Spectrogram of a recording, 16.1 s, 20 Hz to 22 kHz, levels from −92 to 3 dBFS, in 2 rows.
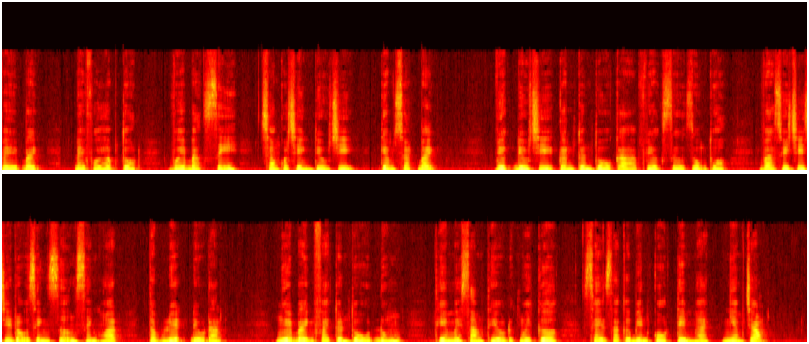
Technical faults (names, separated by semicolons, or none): low bit depth without dither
